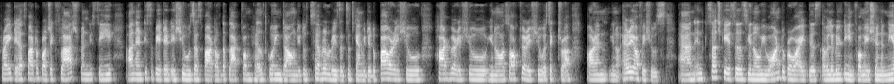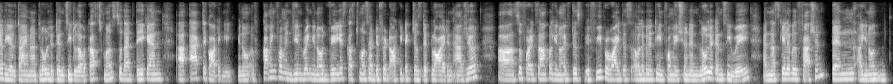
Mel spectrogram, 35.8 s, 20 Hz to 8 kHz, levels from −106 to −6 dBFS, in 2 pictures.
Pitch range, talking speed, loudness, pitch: 130-145 Hz, 200 wpm, -18 LUFS, 135 Hz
